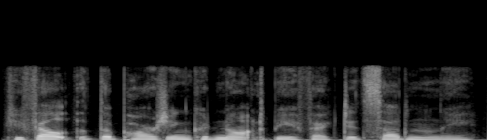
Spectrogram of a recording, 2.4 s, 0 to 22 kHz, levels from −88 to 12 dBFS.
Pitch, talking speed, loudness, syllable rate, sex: 170 Hz, 245 wpm, -18 LUFS, 6.4 syllables/s, female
